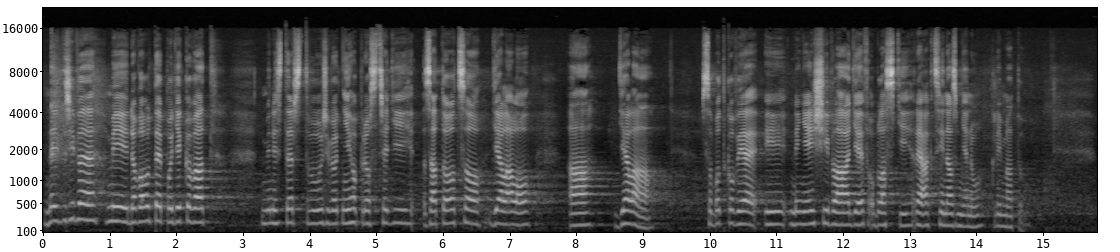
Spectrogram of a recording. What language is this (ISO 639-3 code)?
ces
